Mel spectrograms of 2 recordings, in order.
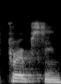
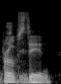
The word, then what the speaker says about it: Probstein: largest Oh, sellers or It's Probstein, just so. Probstein. Oh my goodness. If Thank I you, if I had a nickel for every time it's mispronounced, but it's Probstein. Probstein.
